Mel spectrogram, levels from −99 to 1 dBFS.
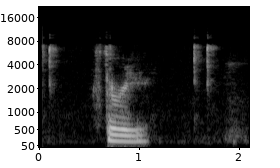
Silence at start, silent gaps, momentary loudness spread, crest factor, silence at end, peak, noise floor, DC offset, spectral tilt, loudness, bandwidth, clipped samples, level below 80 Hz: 0.1 s; none; 17 LU; 22 dB; 0.4 s; -12 dBFS; -58 dBFS; under 0.1%; -5 dB/octave; -33 LUFS; 9.2 kHz; under 0.1%; -78 dBFS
